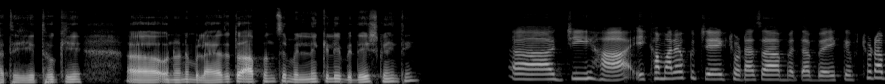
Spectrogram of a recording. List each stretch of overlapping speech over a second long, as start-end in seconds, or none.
none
